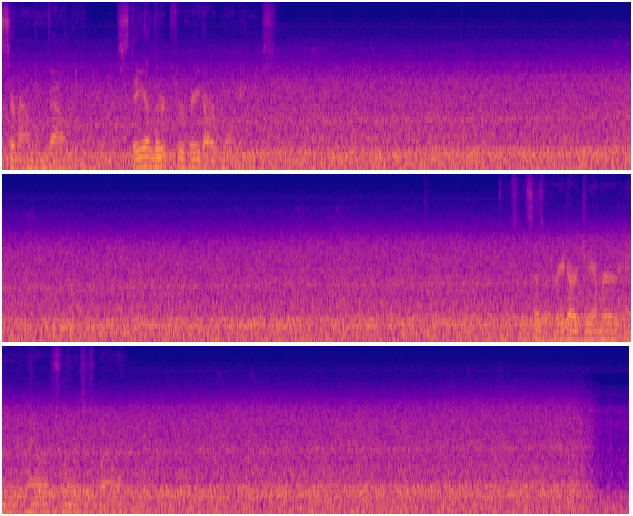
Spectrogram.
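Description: A jet engine roars steadily as an aircraft rolls along a runway.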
